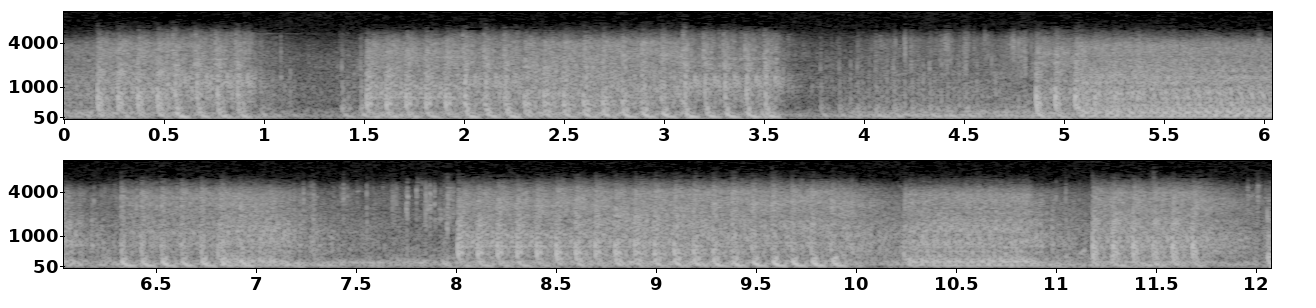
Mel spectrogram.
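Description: Automatic rifle fire in long bursts: a rapid rattle of shots, broken by a few short pauses.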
